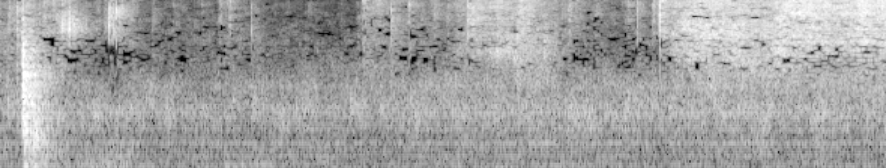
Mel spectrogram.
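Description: Banana halves sizzling as they fry in ghee and sugar in a frying pan, turned with a silicone spatula; the sizzle swells a couple of seconds in and grows louder and steadier over the last second and a half. A short tap right at the start.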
